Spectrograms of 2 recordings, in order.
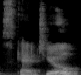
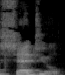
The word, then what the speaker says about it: schedule: up in a dictionary you'll find two ways how to say schedule schedule and schedule schedule this one is known to be American and this one British however I'm not sure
